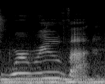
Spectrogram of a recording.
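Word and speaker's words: Weruva: So, how do I spell it? It's Wuva.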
